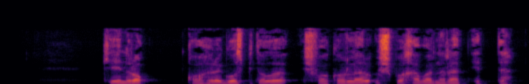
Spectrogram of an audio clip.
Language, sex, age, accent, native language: Uzbek, male, 25-34, Samarqand, Uzbek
